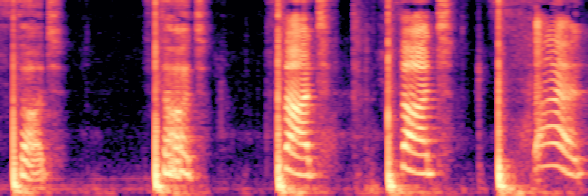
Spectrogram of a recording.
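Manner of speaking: slow booming thud, thud, thud; heavy footsteps. A narrator's reading. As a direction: stomp each word like a giant's step. Footsteps of approaching monster.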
